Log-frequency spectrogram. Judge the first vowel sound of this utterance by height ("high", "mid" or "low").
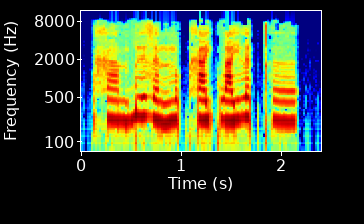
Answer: low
